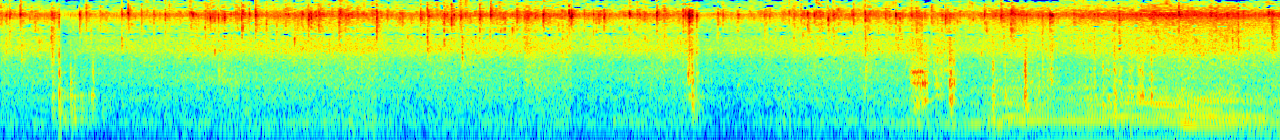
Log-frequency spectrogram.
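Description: Steady rain falling on wet ground and a plastic tub, with a few sharp knocks as toys are handled. A low, wavering drone comes in near the end.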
